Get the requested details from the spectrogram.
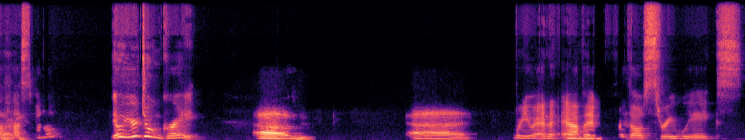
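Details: Adult woman speaking; normal speech.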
